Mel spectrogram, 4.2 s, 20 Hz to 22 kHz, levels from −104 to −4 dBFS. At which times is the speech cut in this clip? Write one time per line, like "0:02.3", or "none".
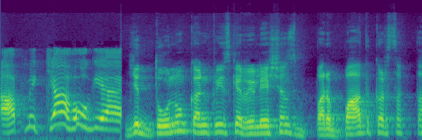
0:01.2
